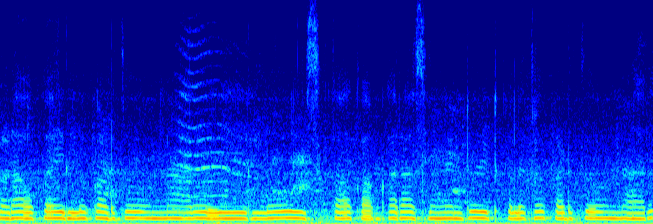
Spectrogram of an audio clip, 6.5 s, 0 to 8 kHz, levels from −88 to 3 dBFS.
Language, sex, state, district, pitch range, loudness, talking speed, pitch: Telugu, female, Andhra Pradesh, Chittoor, 210-225 Hz, -26 LUFS, 120 wpm, 215 Hz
